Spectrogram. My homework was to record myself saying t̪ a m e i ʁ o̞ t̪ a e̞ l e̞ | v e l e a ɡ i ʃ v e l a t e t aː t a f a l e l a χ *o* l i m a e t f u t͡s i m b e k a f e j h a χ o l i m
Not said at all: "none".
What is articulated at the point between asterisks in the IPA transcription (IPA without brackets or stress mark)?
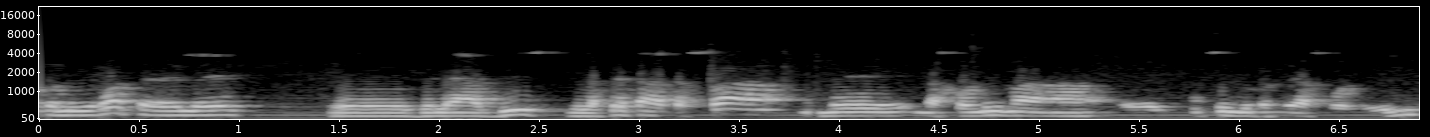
o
